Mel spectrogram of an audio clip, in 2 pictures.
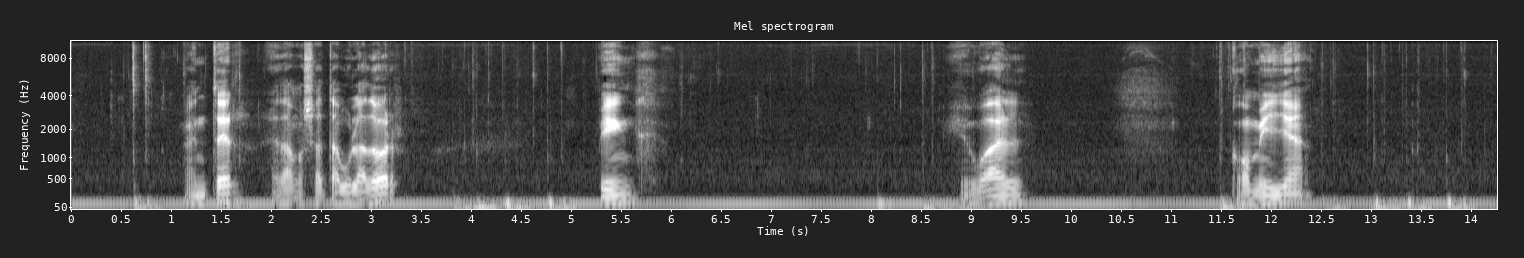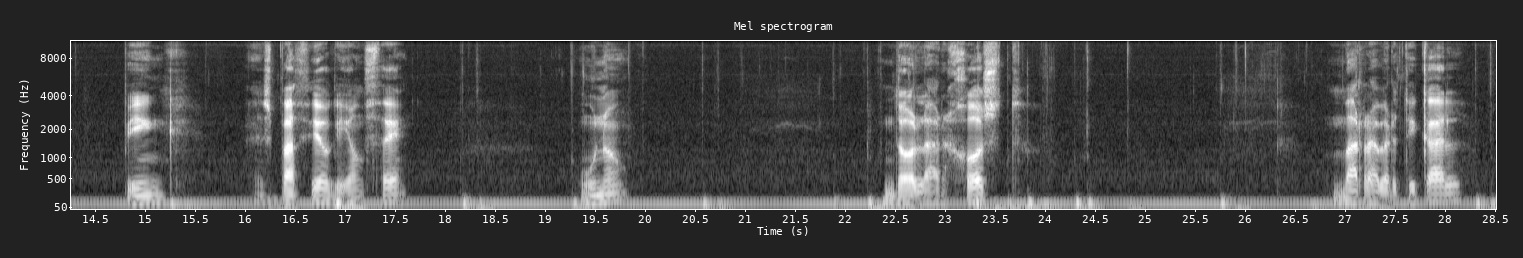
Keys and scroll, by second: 1.4-2.2 typing, 4.3-6.0 typing, 9.3 =, 13.0-15.0 typing, 17.0-17.6 typing, 20.0 typing, 22.9-25.5 typing, 27.8 typing.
